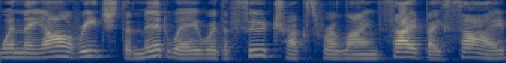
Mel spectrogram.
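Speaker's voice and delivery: plain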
